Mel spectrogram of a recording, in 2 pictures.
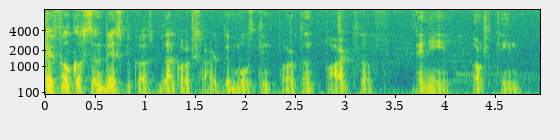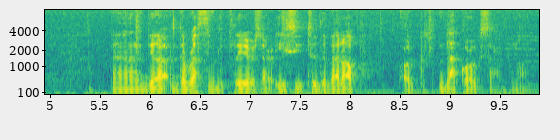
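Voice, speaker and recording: Music plays in the background as a man speaks at a very deep, low pitch. He keeps a moderate pace and fairly even intonation. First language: not English. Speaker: league recap commentator. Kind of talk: casual game preview commentary. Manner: hesitant, with fillers.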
